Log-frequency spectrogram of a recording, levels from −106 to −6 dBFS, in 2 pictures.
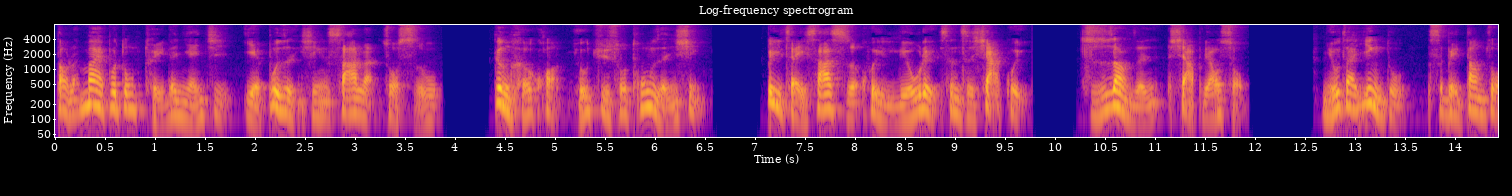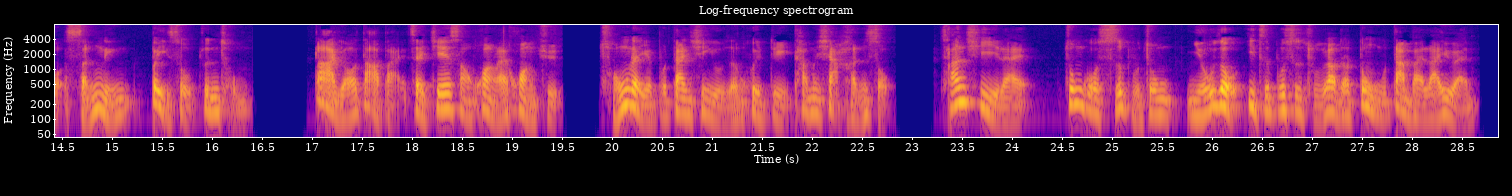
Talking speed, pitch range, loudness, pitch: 225 characters per minute, 115-170 Hz, -30 LUFS, 155 Hz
